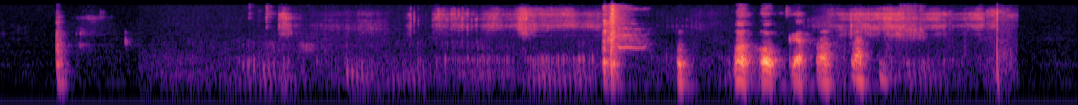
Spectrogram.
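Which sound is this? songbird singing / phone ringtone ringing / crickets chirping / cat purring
cat purring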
